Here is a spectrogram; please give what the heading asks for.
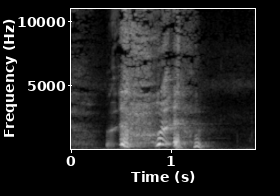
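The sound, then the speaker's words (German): A person coughs a few times in quick succession, harsh, forceful bursts that fade into quiet breathing. “Warte, ich muss husten.”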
